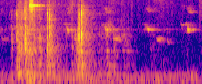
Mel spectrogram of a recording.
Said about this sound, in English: I will try this door.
